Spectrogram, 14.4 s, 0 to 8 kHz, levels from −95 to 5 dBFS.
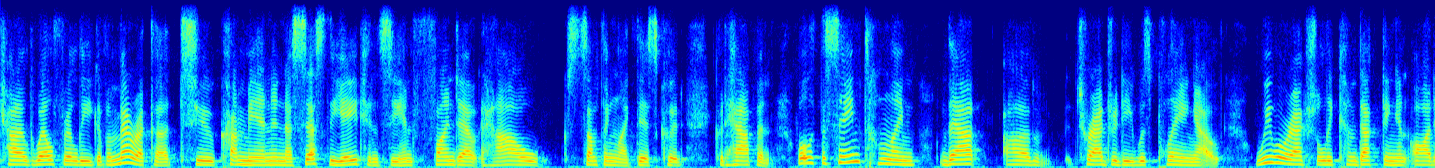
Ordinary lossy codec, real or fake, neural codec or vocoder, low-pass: Opus, 16 kbps; fake; codec, 16 kHz, 4.8 kbps, FACodec; 7.2 kHz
